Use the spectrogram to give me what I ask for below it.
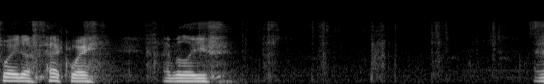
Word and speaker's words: Pequea: train line took down on its way to peckway i believe and it's pronounced peque not piquia spelli says one thing but looks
